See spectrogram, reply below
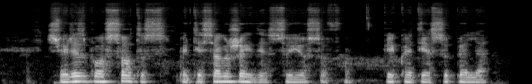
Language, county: Lithuanian, Alytus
